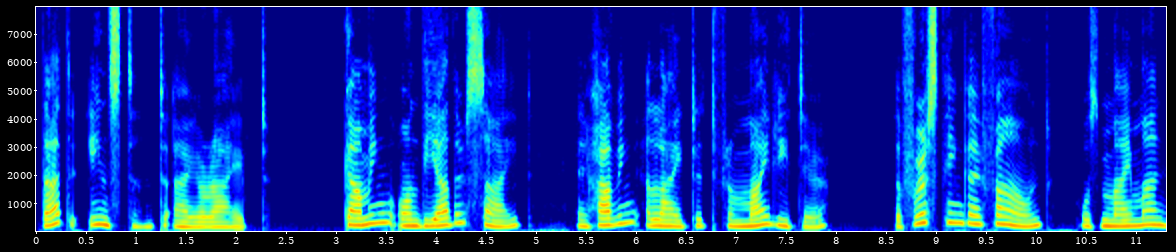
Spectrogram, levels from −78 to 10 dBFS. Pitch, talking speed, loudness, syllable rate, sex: 230 Hz, 120 wpm, -18 LUFS, 3.7 syllables/s, female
